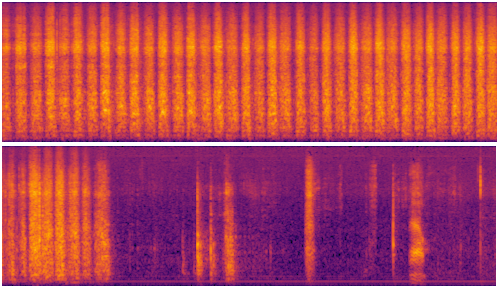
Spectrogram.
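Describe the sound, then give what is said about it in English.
A hand saw cuts through wood in many rapid, even back-and-forth rasping strokes. It stops abruptly, and a few sparse knocks and handling sounds follow in near quiet. “away from the saw. Good. Just till we get her started. Now we're lined up.”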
